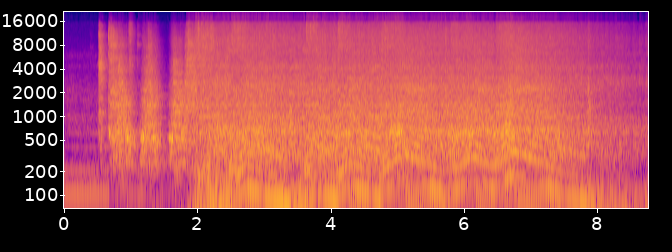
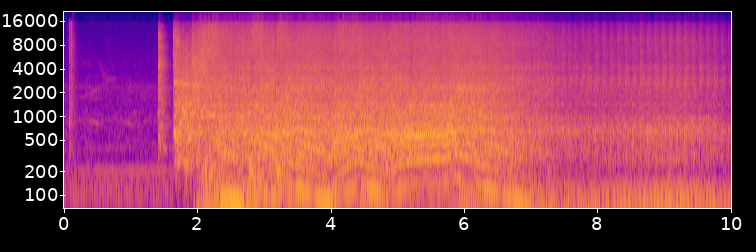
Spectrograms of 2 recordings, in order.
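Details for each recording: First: Freshly rebuilt Type 4 engine with new dome-top pistons, gapped plugs and new plug wires, holding good oil pressure: a few starter bursts, then catches and settles into an even idle with smooth revs; owner suspects weak starter; normal running. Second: VW Type 4 engine rebuilt with new dome-top pistons, new plugs and wires: slow, labored cranking before catching to a lumpy idle; hard starting, owner suspects a weak starter or the new pistons' compression ratio.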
